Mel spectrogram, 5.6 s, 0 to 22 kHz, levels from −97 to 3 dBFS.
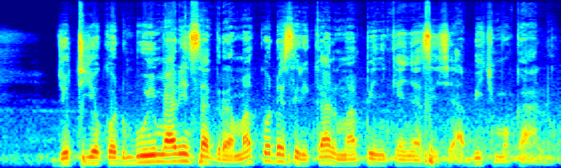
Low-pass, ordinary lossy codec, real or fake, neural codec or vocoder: none; none; real; none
